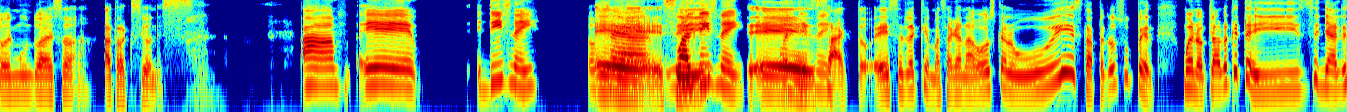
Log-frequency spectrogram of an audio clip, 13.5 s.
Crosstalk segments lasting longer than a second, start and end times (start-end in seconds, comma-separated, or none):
5.9-8.4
